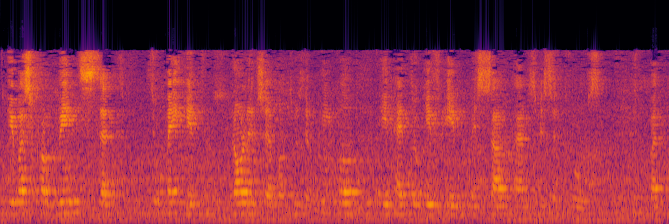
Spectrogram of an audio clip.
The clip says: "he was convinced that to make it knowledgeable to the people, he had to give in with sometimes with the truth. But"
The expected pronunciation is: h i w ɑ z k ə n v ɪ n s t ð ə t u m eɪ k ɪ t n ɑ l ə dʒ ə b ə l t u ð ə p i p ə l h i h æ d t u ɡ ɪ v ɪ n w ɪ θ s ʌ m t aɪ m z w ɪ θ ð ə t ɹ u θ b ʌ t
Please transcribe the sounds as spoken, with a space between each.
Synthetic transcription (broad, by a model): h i w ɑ s k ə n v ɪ n s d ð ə t u m eɪ k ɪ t n ɑ l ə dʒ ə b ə t u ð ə p i p ə l h i h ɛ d t u ɡ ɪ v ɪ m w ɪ s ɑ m t aɪ m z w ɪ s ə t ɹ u s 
